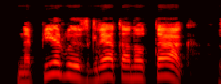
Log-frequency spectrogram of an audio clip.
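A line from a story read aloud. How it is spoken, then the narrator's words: Old man's sigh. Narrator (Russian): вздохнул старый мастер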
